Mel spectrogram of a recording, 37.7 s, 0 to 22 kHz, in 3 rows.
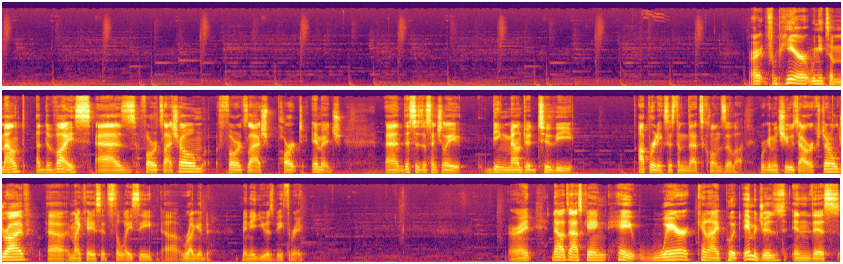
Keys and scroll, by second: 23.3 Down, 23.7 Down, 31.8 Return.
